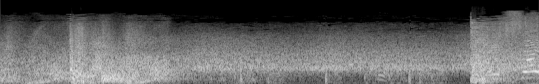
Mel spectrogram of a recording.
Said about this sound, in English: And Cypher no-sold that top rope Olympic slam.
